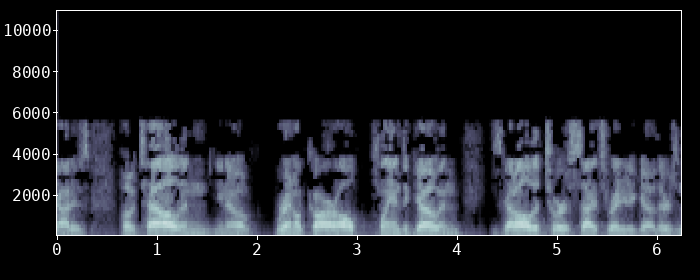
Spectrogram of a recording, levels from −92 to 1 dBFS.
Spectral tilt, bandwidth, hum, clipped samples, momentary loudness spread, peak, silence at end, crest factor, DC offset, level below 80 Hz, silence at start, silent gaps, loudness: -9 dB/octave; 5.8 kHz; none; under 0.1%; 12 LU; -6 dBFS; 0 s; 18 dB; under 0.1%; -52 dBFS; 0 s; none; -24 LUFS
